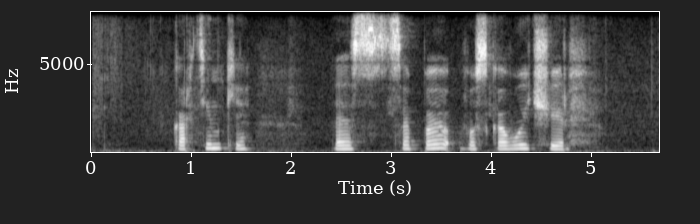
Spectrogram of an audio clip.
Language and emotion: Russian, neutral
